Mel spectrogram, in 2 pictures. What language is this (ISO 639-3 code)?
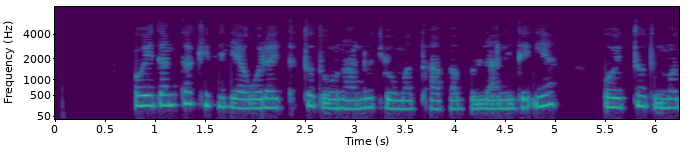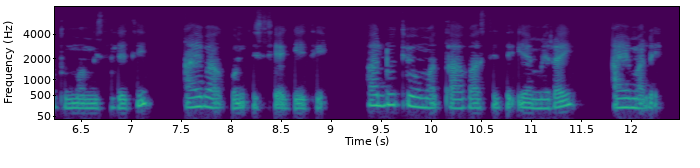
wal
